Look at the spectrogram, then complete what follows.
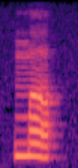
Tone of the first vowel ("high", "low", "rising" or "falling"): low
